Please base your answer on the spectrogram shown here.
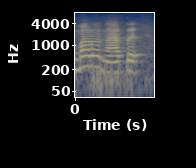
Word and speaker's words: Maranata: na última sílaba o Maranata como dizem nossos irmãos separados os evangélicos ou protestantes com a tônica na penúltima sílaba não importa a pronúncio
